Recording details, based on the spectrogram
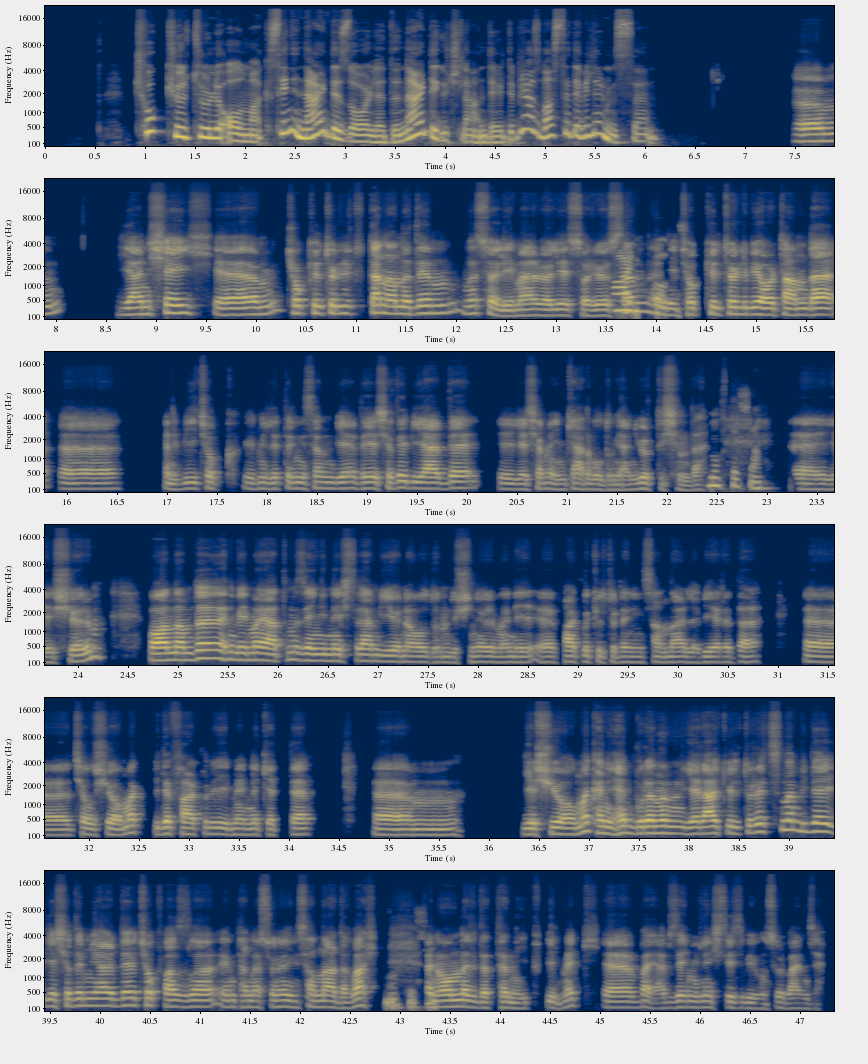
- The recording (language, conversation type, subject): Turkish, podcast, Çok kültürlü olmak seni nerede zorladı, nerede güçlendirdi?
- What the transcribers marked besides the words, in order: tapping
